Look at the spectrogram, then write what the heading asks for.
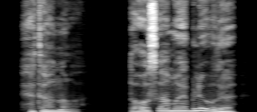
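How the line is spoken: Mutter. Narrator (Russian): пробормотал Сакё

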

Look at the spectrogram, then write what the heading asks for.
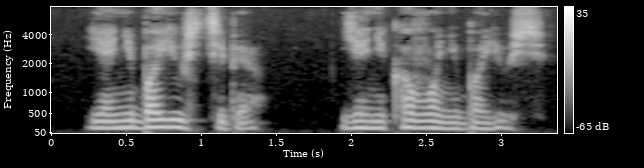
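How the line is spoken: Quiet speech. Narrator (Russian): Чинтянь тихо сказал

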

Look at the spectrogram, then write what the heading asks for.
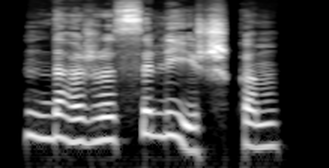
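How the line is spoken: Through gritted teeth. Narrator (Russian): процедила Айсидора, сверля меня ненавидящим взглядом

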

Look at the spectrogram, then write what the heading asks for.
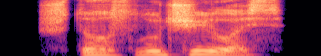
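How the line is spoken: Hoarse rasp. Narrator (Russian): Прохрипел

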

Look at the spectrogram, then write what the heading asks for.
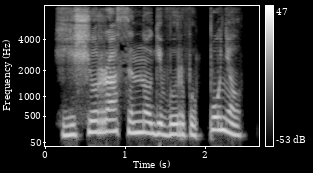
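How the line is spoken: Growl. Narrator (Russian): прорычал Антон

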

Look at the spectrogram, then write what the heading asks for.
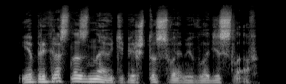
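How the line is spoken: Quiet, icy certainty. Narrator (Russian): сказал я тихо, но с ледяной уверенностью

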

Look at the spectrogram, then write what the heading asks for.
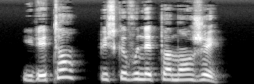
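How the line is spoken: Cold. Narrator (French): fit froidement Frank

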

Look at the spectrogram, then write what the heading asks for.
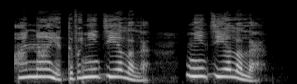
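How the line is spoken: Ultrasonic squeak. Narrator (Russian): запищал Тиин на ультразвуке

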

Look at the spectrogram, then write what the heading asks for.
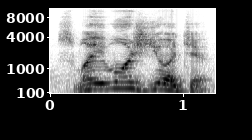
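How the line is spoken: Hoarse, sick-sounding question. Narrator (Russian): спросил хриплым, простуженным голосом

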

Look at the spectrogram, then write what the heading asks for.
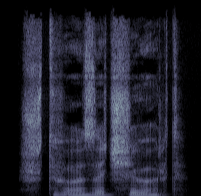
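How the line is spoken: Breathed out. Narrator (Russian): выдохнул

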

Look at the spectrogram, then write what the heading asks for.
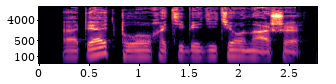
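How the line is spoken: Deep bass question. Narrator (Russian): густым басом спросил инквизитор-дознаватель чёрного герцогства

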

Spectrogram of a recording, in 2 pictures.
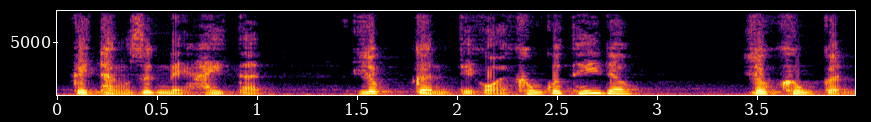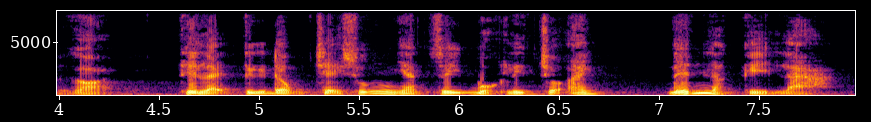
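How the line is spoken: Muttering. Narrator (Vietnamese): Ông Khanh lẩm bẩm

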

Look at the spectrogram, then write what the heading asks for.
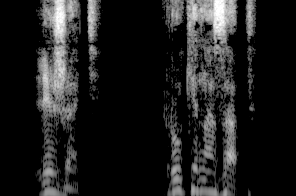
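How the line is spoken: Angry snarl. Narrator (Russian): зло ощерился я

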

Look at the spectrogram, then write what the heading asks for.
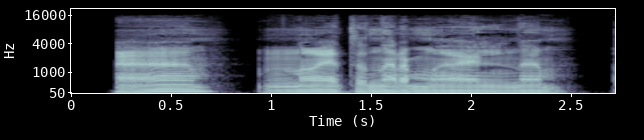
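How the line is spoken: Sighing. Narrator (Russian): вздохнул Савелий

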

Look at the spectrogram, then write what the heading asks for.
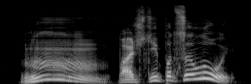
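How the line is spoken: Amused snort. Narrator (Russian): хмыкнул Рафаэль

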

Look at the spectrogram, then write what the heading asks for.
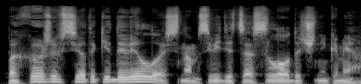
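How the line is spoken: Sighing. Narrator (Russian): вздохнул Дорникус

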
